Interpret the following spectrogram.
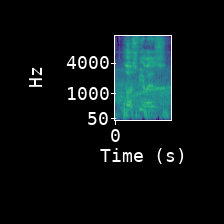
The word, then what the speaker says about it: Los Feliz: Um, Los Felis, which is spelled Los Feliz, F E L I Z.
